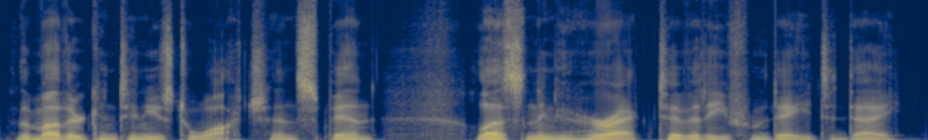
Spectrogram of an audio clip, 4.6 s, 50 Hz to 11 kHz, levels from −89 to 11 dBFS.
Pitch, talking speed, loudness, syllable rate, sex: 120 Hz, 180 wpm, -19 LUFS, 5.8 syllables/s, male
